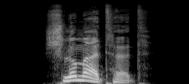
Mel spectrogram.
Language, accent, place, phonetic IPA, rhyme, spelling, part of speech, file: German, Germany, Berlin, [ˈʃlʊmɐtət], -ʊmɐtət, schlummertet, verb, De-schlummertet.ogg
- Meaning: inflection of schlummern: 1. second-person plural preterite 2. second-person plural subjunctive II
